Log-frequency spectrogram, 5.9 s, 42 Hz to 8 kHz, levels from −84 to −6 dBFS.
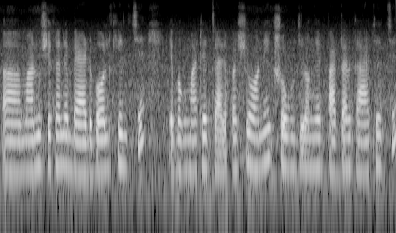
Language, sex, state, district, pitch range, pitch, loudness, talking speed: Bengali, female, West Bengal, Purulia, 165-185 Hz, 170 Hz, -22 LUFS, 160 wpm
